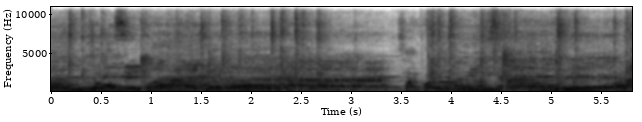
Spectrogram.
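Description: A group of people singing a birthday song together, with some hand clapping.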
